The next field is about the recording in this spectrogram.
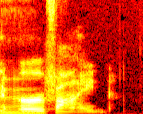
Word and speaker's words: Irvine: I think you mean Irvine. – Irving. Wait, how do I say that? – I think it's Irvine. Irving? I've never heard of Irving, California, but Irvine in Orange County has... No, Irvine.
